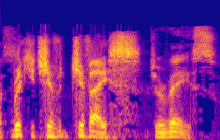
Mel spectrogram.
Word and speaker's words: Gervais: Is that how you say his name, Gervais? – Ricky Gervais.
